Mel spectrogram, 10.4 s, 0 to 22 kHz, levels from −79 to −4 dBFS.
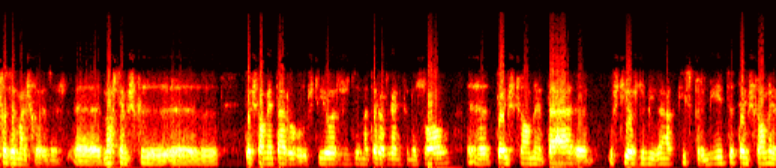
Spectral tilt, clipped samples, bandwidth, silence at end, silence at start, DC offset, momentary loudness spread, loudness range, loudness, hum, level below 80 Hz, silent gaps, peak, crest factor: -7 dB/octave; 0.2%; 8.6 kHz; 0 s; 0 s; under 0.1%; 10 LU; 2 LU; -12 LUFS; none; -52 dBFS; none; 0 dBFS; 12 dB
